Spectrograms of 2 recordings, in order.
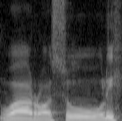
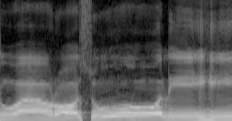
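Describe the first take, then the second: First: It ends on a bare consonant with no vowel. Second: It ends on a vowel held for two beats. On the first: The reader stops after this word. "kalau diwakofkan maka dibacanya jadi sukun" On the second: The reader continues into the next word. "kalau diwasolkan itu dua harokat pada hi"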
